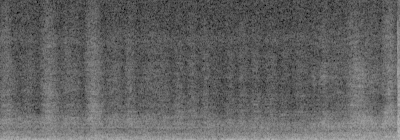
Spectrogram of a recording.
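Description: Faint scratching of coloured pencil strokes on toned drawing paper, short hatching strokes over a low steady room hum.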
